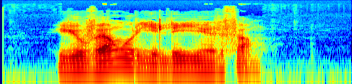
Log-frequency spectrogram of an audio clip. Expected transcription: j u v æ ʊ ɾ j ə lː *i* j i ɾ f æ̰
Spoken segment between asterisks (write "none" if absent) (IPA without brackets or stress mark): i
